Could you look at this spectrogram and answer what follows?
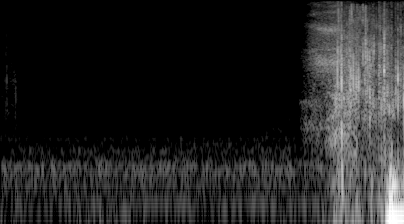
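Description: Near silence for about four and a half seconds, then a loud burst of rapid clicks over hiss that swells quickly, with a deep low rumble coming in near the end: the film monster's clicking.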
